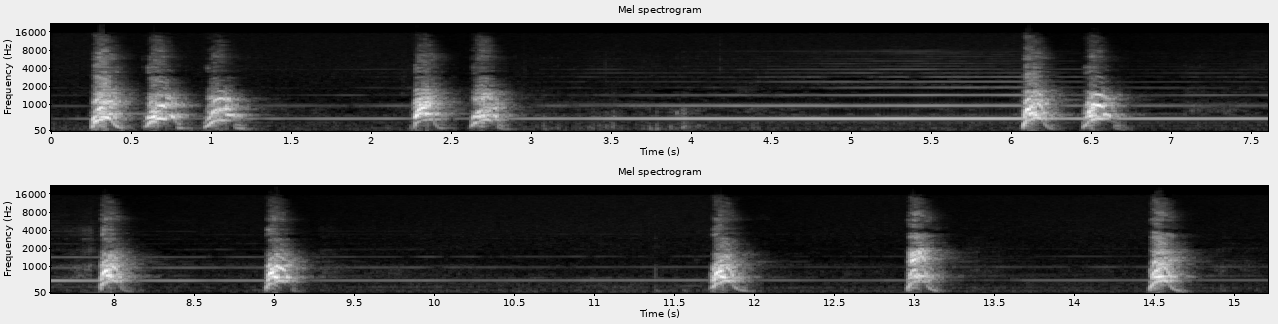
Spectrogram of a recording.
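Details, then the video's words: A Welsh Corgi called Reina reacts to a tornado siren with sharp single and paired barks spaced irregularly, the siren's steady tone rising and fading behind her. "Welsh Corgi barking and howling at tornado siren"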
